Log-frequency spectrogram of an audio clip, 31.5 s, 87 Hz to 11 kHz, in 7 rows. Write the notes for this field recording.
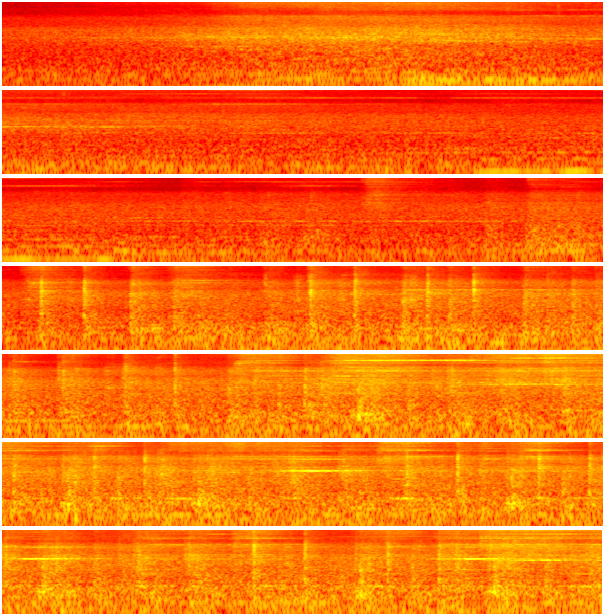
Train traveling through, Traffic Noise, Sony, PCM D50 + Soundman OKM II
